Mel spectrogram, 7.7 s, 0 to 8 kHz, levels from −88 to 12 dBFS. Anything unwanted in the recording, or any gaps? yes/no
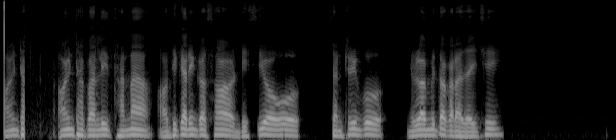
no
